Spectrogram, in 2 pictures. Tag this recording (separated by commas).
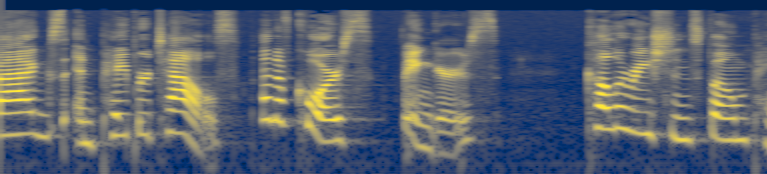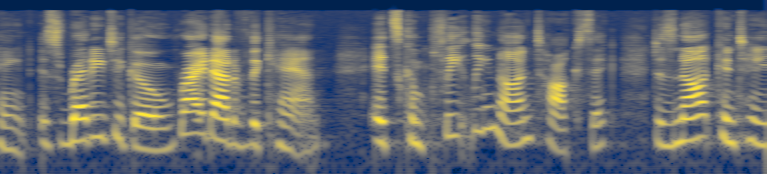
Speech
